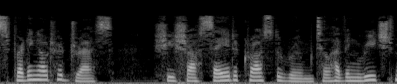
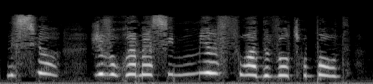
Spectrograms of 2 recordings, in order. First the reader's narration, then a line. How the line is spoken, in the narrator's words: exclaiming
